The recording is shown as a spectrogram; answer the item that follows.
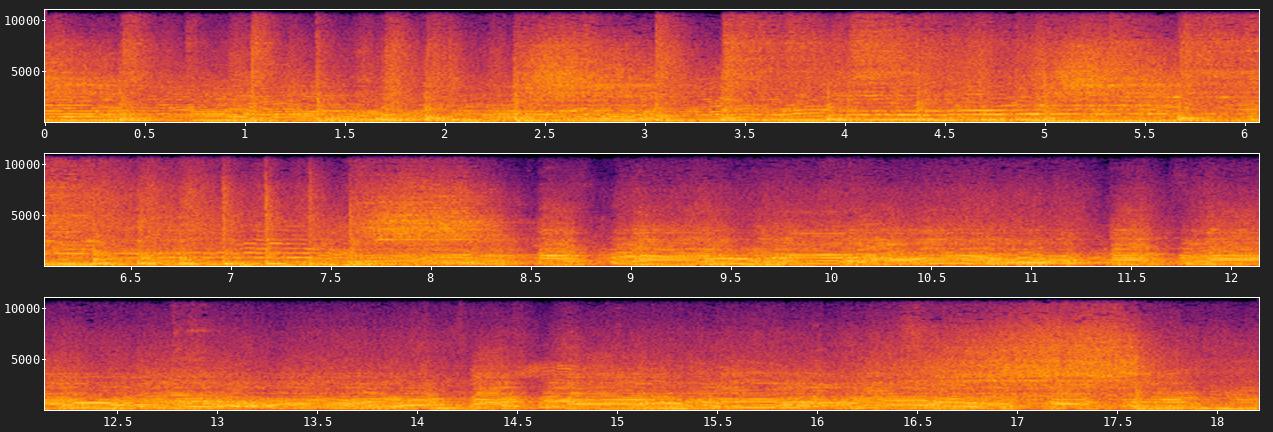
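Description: Live rock band playing an instrumental passage: electric guitar, electric bass and drum kit, loud throughout.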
